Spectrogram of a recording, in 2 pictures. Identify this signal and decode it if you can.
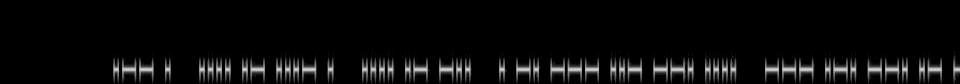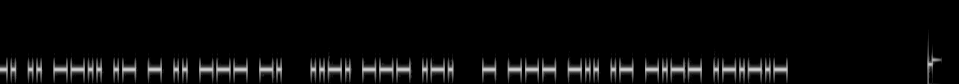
Morse code, heard as a keyed tone, about 28 wpm, 700 Hz. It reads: WE HAVE HAD ENOUGH ORGANIZATION FOR TODAY.
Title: Sentences from Top 1000 Words - Review Part 5 - 28wpm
